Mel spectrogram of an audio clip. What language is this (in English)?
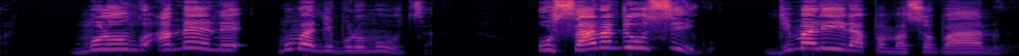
Nyanja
